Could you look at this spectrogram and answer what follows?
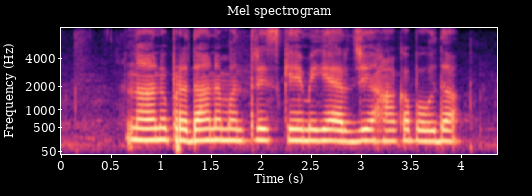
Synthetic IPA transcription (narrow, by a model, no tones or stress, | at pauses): naːnupɾɐd̪ʱaːnɐmɐnt̪ɾiskeːmiɡe̞ɐɾd͡ʒiɦaːkɐbɐɦud̪aː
